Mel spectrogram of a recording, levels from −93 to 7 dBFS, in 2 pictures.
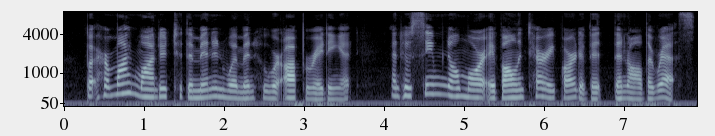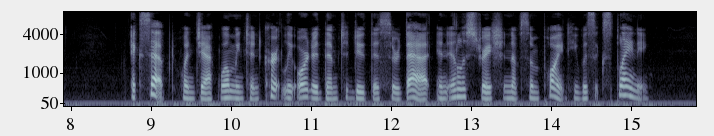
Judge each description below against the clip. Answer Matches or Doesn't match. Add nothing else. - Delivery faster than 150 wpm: Matches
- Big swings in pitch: Doesn't match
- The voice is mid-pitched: Matches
